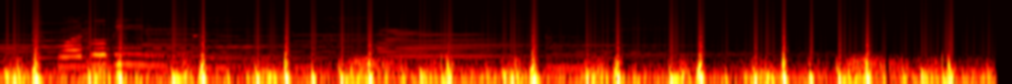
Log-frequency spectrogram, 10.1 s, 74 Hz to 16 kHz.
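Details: Heartbeat recording of a female hospice patient: steady low heart thumps at about 71 beats per minute, with her favourite song "Que Sera Sera" playing over them.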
